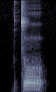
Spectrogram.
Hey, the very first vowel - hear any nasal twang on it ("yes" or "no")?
no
